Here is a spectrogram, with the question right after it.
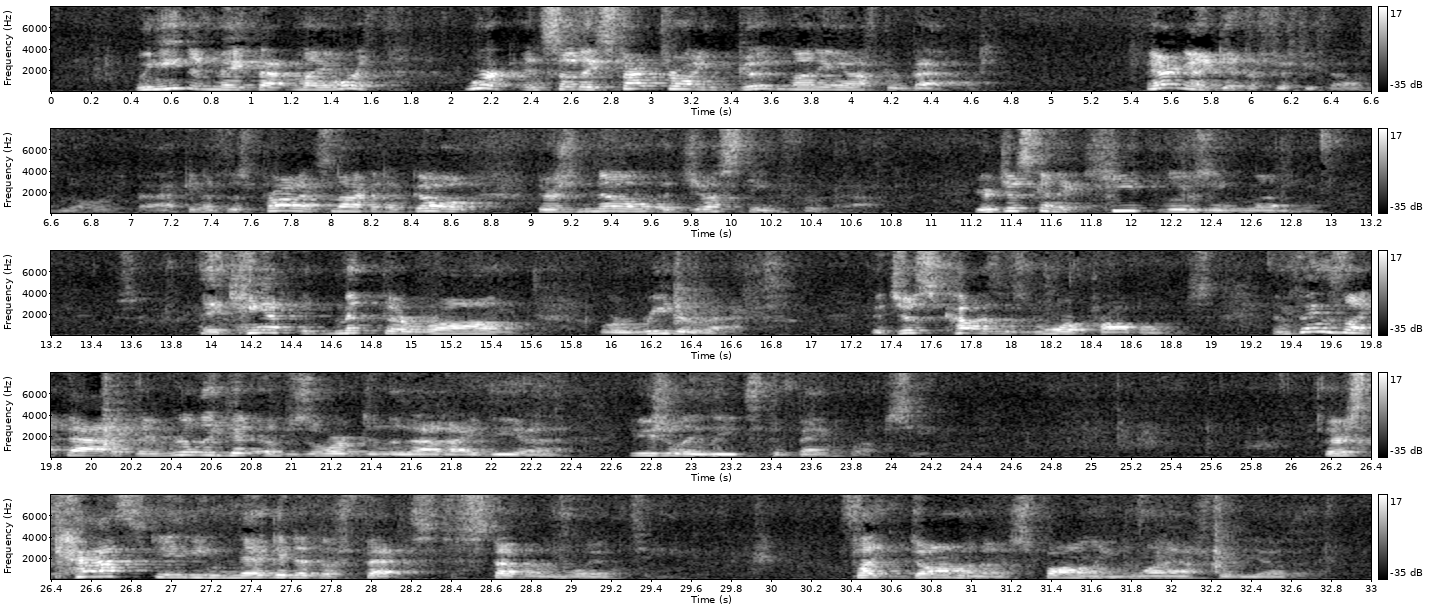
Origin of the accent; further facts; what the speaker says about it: Amboy, Washington, United States; I grew up in Amboy in North Clark County, which is a tiny little logging town, blinking you miss it town.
